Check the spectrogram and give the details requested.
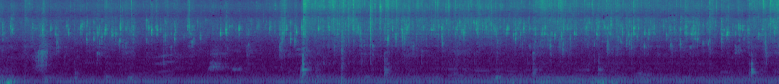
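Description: Onions frying in oil in a cooking pot: a faint, irregular crackling sizzle with scattered small ticks, over a steady low hum.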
